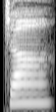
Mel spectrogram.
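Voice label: "zha2", Chinese pronunciation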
